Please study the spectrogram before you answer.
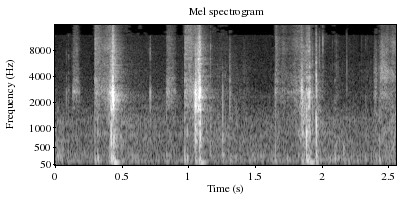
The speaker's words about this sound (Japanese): そういう音が今流行ってるんでその BGM じゃなくてその紙を折る音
